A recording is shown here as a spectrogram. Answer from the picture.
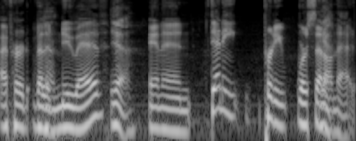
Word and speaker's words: Denis: yeah there's Vu I've heard yeah and then Denny Pretty were set on that it's not Dennis yeah but I've also heard Americans say you know Dune by Denis vui you're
